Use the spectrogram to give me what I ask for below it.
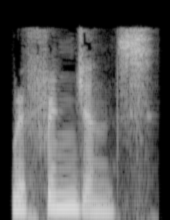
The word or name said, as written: refringence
